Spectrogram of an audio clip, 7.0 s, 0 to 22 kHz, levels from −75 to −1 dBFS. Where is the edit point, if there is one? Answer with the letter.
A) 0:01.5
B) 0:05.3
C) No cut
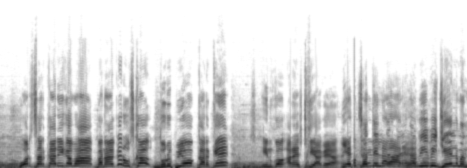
B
